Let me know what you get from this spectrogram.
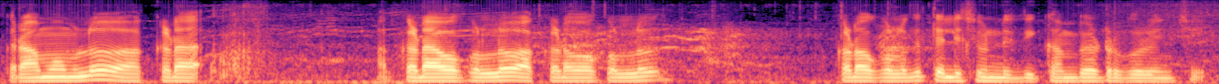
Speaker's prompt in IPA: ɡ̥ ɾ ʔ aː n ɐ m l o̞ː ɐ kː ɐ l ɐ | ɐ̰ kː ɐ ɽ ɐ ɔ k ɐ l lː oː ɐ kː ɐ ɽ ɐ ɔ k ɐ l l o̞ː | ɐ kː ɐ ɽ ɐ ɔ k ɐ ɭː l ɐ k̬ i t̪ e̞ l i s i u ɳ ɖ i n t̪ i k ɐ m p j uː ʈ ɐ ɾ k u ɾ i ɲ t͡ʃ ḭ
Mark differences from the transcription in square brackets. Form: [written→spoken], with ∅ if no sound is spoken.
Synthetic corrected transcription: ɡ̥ ɾ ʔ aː [n→m] ɐ m l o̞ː ɐ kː ɐ [l→ɽ] ɐ | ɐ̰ kː ɐ ɽ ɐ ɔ k ɐ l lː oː ɐ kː ɐ ɽ ɐ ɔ k ɐ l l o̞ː | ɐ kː ɐ ɽ ɐ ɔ k ɐ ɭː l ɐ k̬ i t̪ e̞ l i s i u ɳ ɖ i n [t̪→d̪] i k ɐ m p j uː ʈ ɐ ɾ [k→ɡ] u ɾ i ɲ t͡ʃ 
